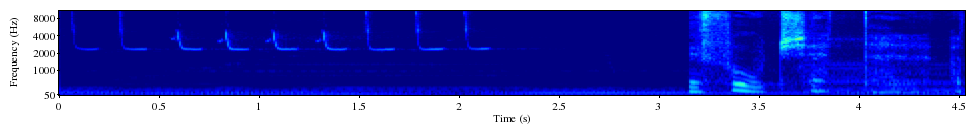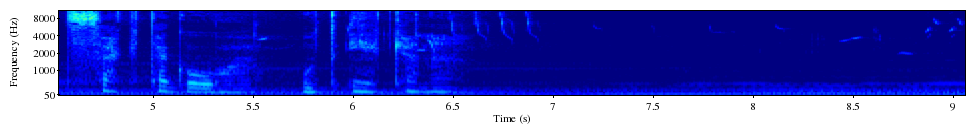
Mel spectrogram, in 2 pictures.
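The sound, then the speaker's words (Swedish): A quick series of high, thin bird chirps repeats about half a dozen times at the start, fairly soft and evenly spaced, before a calm voice begins speaking over a low background hum. “Fåglarna kvittrar och fjärilarna dansar från blomma till blomma.”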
